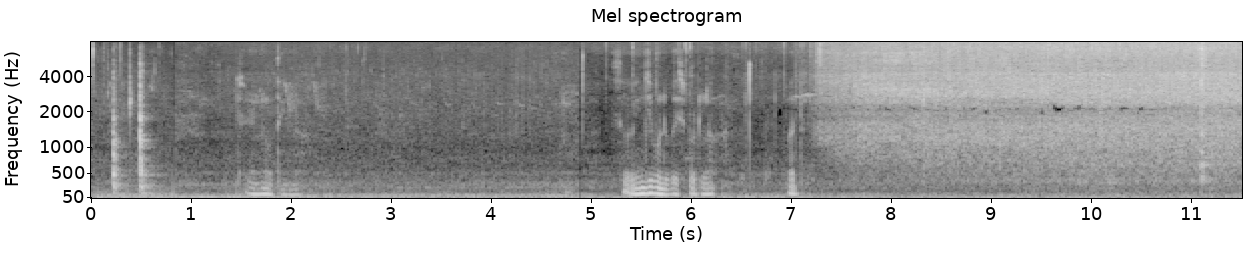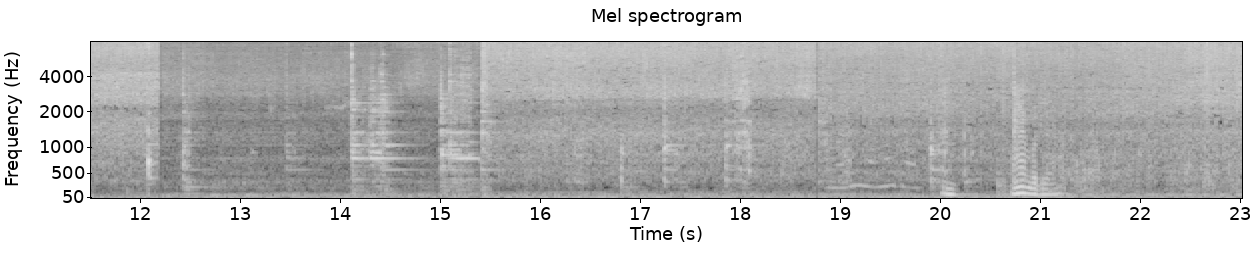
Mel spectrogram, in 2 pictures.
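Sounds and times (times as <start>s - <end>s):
paste sizzling on griddle: 2.2s - 4.9s, 5.6s - 23.0s
metal spatula scraping griddle: 13.5s - 15.5s, 16.8s - 18.2s.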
